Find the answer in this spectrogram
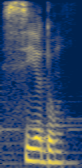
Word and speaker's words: седум: окраски цветов и листьев имеет ещё одно название седум и произносится правильно с ударением на второй слог Итак правильное произношение очиток и седум запомните друзья следующее слово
